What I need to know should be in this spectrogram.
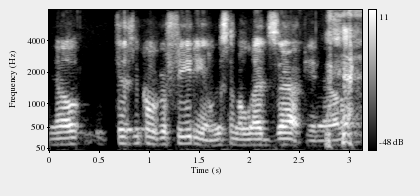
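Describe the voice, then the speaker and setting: The pace is moderate, with ordinary pitch variation. It is an ordinary speaking voice. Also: man. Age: 60s. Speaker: fly fishing guide. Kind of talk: casual chat.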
